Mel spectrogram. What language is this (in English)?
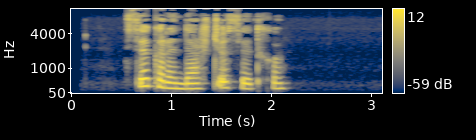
Adyghe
